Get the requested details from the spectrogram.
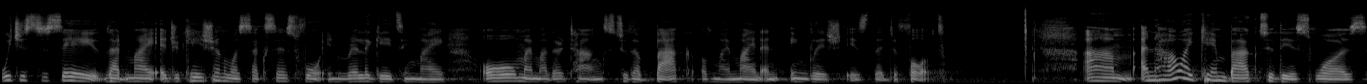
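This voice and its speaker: In a very clean recording with a silent background, a woman talks at a fairly slow pace. Her very deep, low pitch moves in very wide swings. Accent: Zambian. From Zambia. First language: Bemba. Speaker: writer and poet. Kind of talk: panel discussion. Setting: stage with audience.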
